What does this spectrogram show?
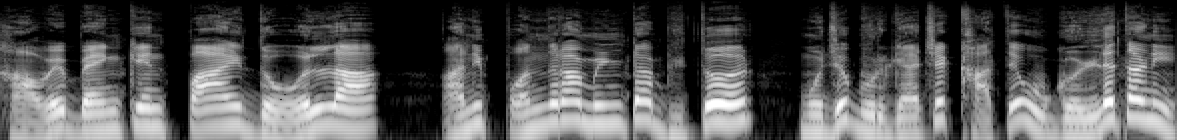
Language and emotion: Goan Konkani, happy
